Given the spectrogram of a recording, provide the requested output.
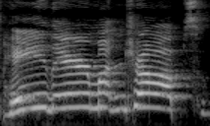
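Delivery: lightly voiced shifty stranger; sly wolf greeting. A narrator's reading. Wolf in disguise greeting the sheep, lightly sly. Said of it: "said the, uh, sheep".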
